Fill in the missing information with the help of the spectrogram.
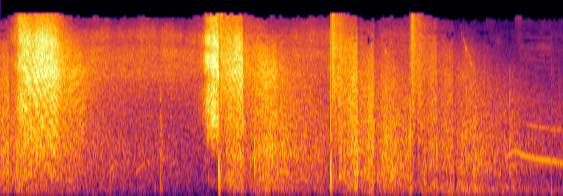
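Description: Fireworks rockets from a rocket rack going off: two loud rushing hisses about two seconds apart, and several sharp bangs as the rockets burst, with crackling in between.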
